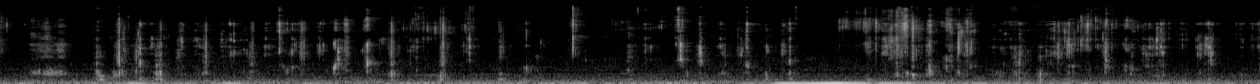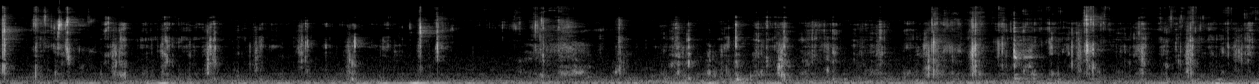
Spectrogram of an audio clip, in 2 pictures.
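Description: A woman chews food wetly and close to a microphone.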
